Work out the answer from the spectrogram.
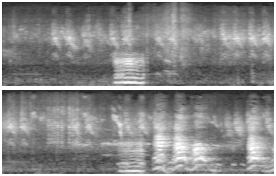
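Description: Short, low bird calls, one about a second and a half in and several in quick succession around the five-to-six-second mark, over continuous high twittering of small birds.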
